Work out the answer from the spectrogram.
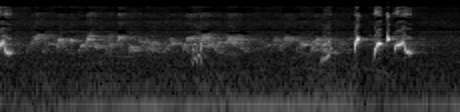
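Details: Red-whiskered bulbul song for training young cage birds to sing: several seconds of soft, chattering warbles ending in a loud, clear sequence of three sharp, rising whistled notes.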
